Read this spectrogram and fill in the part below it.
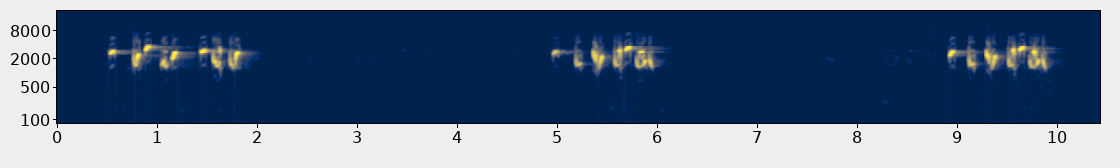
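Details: Stripe-throated bulbul kept as a decoy for luring repeats its chattering, warbled phrase three times, roughly every four seconds, each burst about a second long with silent gaps between.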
